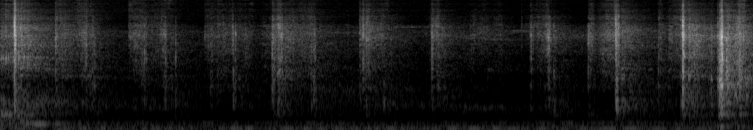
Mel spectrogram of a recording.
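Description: Tarot cards shuffled and drawn from the deck, a series of soft papery riffles and flicks close by, with a few sharper snaps toward the end and faint talking underneath.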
